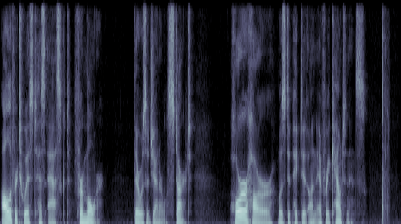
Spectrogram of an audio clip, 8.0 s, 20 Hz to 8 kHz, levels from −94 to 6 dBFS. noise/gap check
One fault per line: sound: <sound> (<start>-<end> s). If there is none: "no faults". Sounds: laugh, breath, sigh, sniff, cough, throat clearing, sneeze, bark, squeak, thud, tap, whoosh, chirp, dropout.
sound: tap (7.6-7.8 s)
